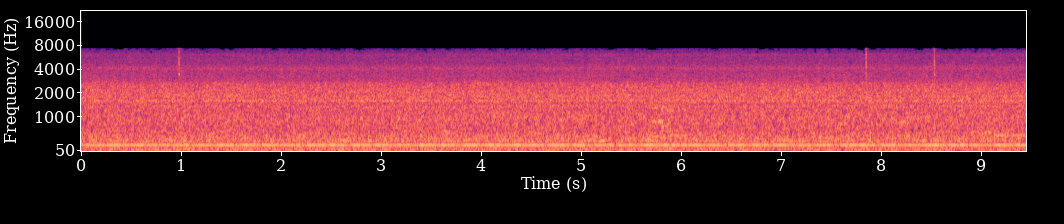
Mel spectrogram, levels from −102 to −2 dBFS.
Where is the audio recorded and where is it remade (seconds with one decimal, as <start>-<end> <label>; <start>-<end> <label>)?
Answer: 0.0-9.5 recorded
